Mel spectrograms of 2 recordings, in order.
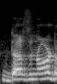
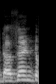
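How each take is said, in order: First: Not is said as a separate full word. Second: Not is contracted onto the verb. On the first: "डज नॉट बोलना हो" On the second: "तो डजेंट बोल दो"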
